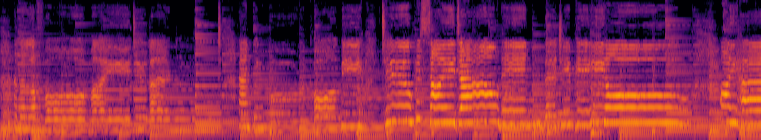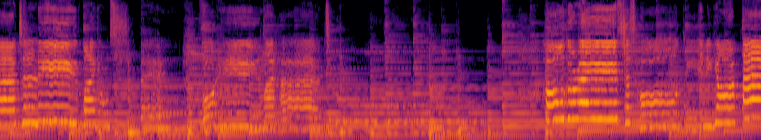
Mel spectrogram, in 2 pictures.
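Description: A woman singing a slow ballad with long held notes, accompanied by a strummed acoustic guitar. The voice swells louder near the end.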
